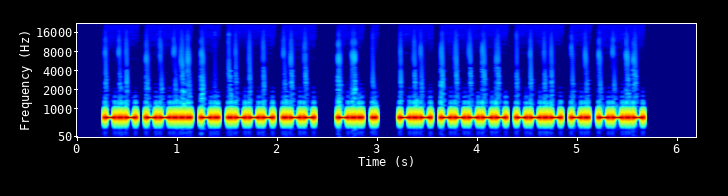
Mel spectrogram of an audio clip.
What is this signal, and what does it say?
Morse code, heard as a keyed tone, about 36 wpm, 700 Hz. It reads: K7NJW DE K0QNQ
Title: USA Callsign DE Callsign - 5 Characters - 35wpm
